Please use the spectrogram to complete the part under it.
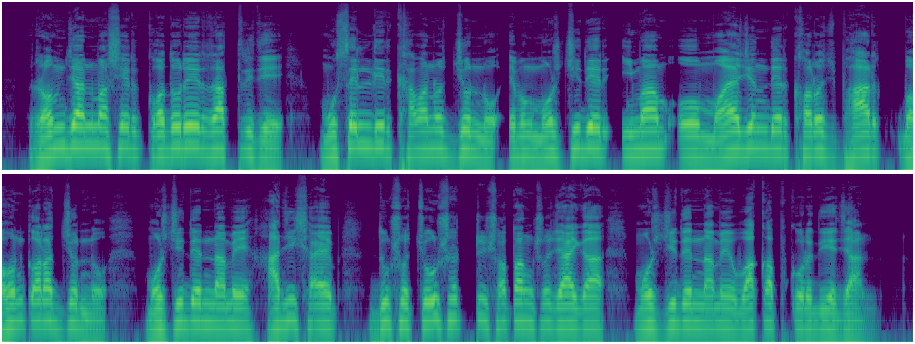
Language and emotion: Bengali, neutral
